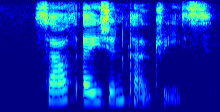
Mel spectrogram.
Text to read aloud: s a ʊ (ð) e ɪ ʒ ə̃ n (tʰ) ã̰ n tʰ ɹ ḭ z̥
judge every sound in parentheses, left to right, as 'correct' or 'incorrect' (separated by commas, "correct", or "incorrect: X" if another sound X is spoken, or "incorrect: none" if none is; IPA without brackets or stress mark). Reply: incorrect: θ, incorrect: kʰ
